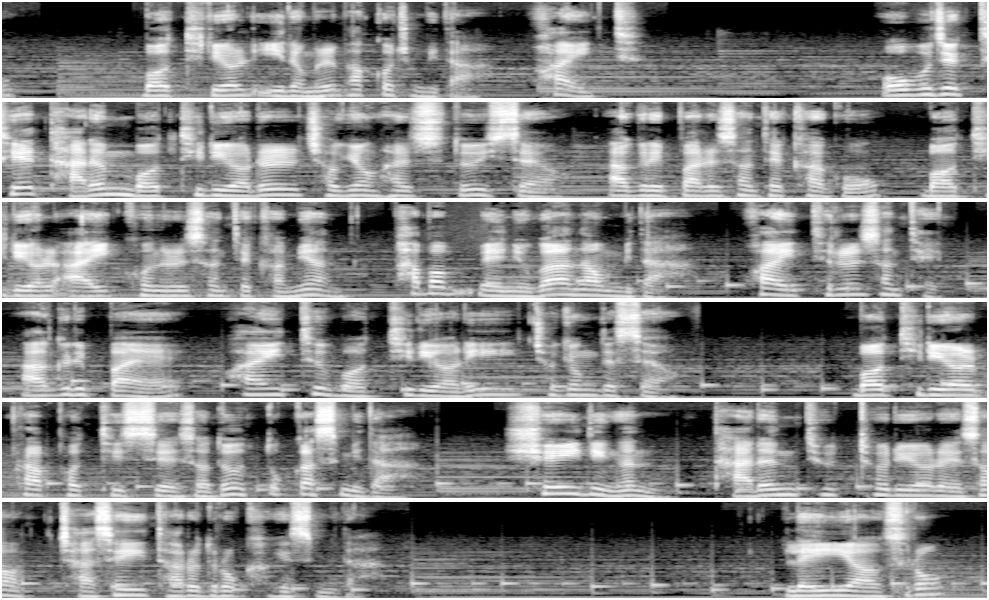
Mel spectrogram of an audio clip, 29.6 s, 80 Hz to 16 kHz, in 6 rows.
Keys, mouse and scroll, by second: 0.7-3.2 drag, 6.8 click, 11.4-13.9 drag, 20.3 click, 21.9-23.0 drag, 24.7 click, 26.3 click.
